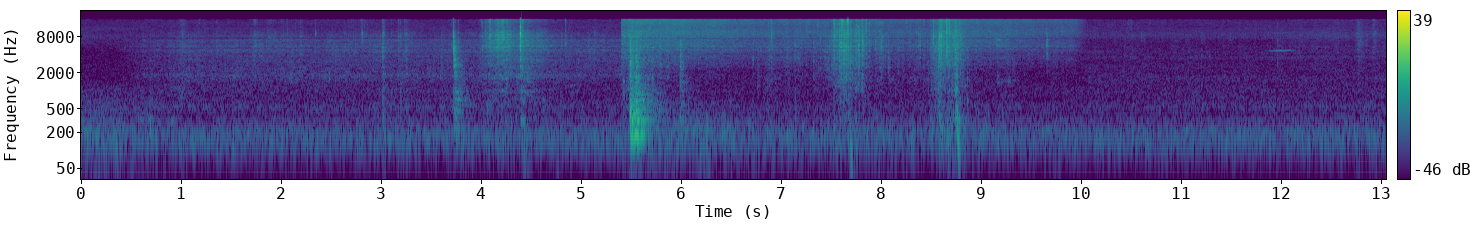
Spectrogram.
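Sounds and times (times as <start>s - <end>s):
dry branches rustling and snapping: 1.6s - 9.9s
branches crashing down: 1.7s - 9.8s
crackling snaps: 1.7s - 10.0s.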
